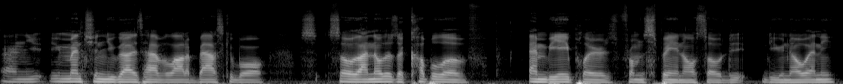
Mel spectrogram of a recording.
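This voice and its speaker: A young man hosting a casual interview show, asking questions in a relaxed, conversational way. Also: lowish voice, normal speed, hardly any pauses, clear, resonant tone, dry recording. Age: young adult. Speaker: host.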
